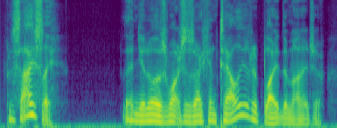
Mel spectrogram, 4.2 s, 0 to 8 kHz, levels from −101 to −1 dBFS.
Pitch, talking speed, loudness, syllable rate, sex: 110 Hz, 185 wpm, -17 LUFS, 6.7 syllables/s, male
